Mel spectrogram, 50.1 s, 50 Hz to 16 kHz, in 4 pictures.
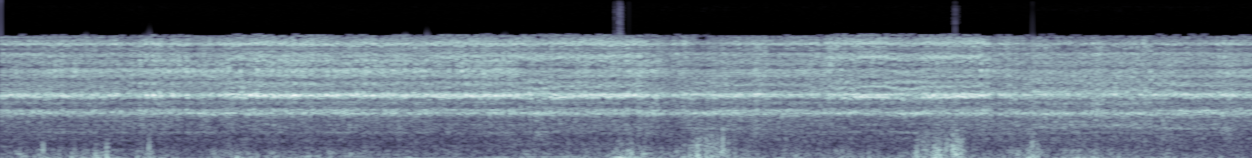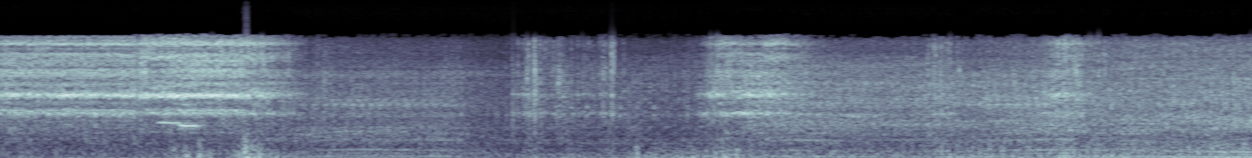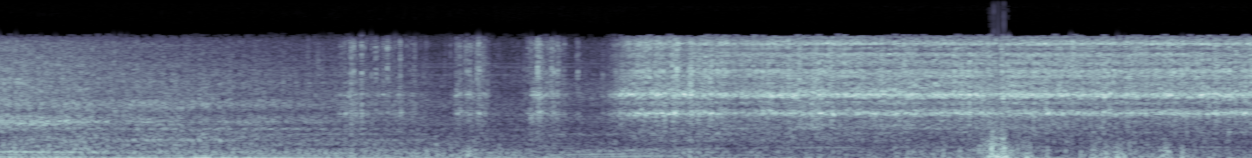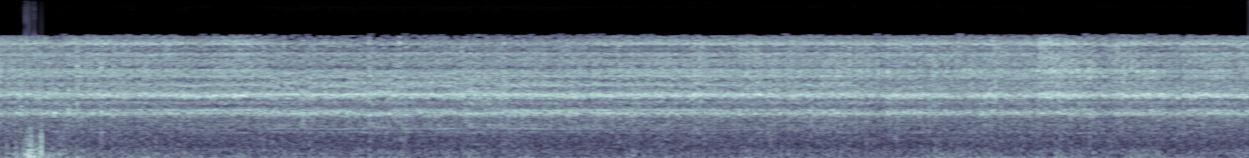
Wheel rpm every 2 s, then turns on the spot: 160, 160, 160, 160, 160, 160, 160, 110, 0, 30, 30, 10, 0, 0, 10, 40, 160, 160, 160, 160, 160, 160, 160, 160, 160.
20-22 28-30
